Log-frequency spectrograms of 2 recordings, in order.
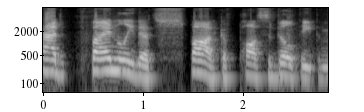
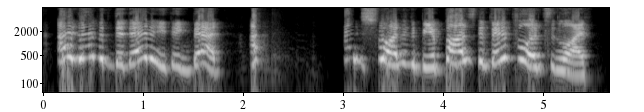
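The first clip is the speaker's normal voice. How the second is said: mock crocodile tears, put-on fake crying; 10 semitones higher than usual. Describing a woman's video to listeners: mocking her crocodile tears. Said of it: "crocodile tear video".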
